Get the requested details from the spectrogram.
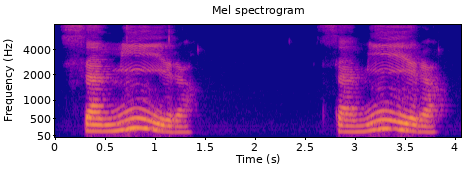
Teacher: See, I'm stressing the mi.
